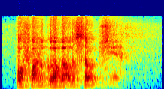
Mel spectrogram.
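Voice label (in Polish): "pofolgowac", Kurpie dialect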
